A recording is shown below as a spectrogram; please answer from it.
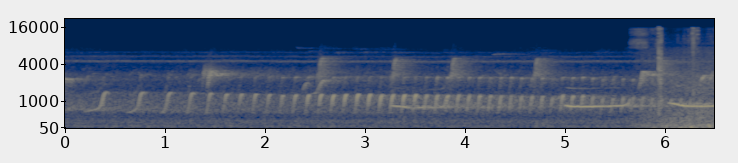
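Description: A bird calling: a few rising notes that quicken into a fast, even trill of about ten notes a second, with higher notes layered over it.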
